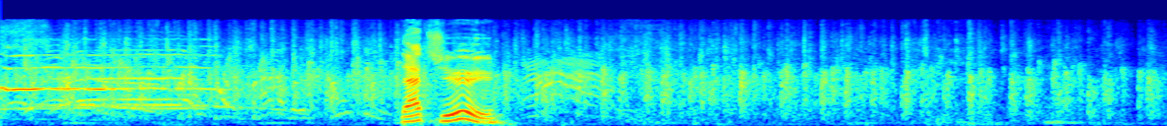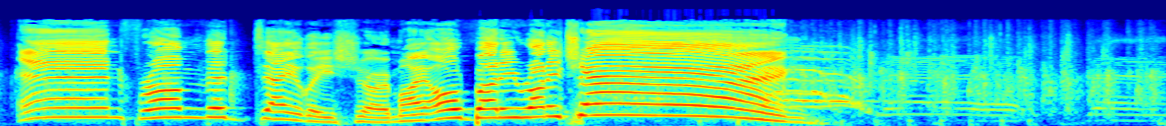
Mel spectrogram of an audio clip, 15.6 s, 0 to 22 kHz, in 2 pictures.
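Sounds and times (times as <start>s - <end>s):
loud whooping cheer: 0.0s - 2.0s, 11.8s - 15.5s
crowd applauding: 0.0s - 9.4s, 12.4s - 15.5s
speech: 2.6s - 3.4s, 8.7s - 13.3s.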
